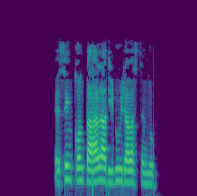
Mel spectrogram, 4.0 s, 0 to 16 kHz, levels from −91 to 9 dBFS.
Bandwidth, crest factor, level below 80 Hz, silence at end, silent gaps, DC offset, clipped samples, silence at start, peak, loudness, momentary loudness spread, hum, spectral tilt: 8.2 kHz; 20 dB; -56 dBFS; 0.9 s; none; under 0.1%; under 0.1%; 1.1 s; 0 dBFS; -18 LUFS; 14 LU; none; -4.5 dB/octave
